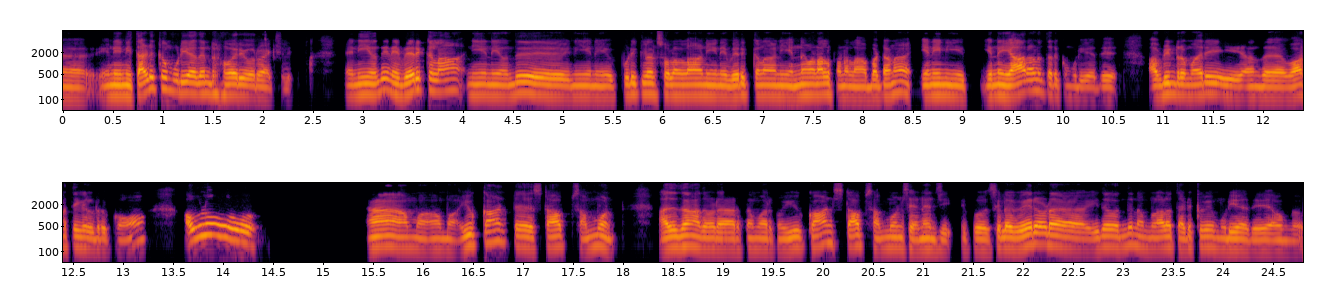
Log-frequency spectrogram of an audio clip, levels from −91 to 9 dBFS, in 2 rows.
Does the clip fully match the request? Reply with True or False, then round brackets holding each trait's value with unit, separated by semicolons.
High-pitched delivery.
False (130 Hz)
